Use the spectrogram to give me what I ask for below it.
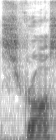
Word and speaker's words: Strauss: The reason why Louis Strauss, yes, Strauss is how you say it, hates Oppenheimer can be noticed throughout the movie time and time again.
